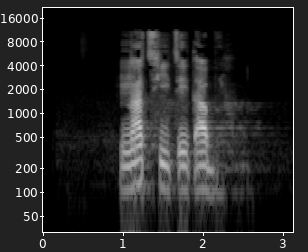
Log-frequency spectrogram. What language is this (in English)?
Abkhazian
